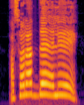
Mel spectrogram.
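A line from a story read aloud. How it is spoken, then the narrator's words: Shouted again. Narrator (Italian): gridò di nuovo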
